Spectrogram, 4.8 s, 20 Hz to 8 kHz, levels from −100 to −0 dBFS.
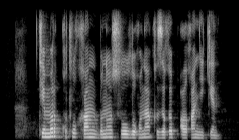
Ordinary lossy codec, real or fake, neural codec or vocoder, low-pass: none; real; none; 7.2 kHz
